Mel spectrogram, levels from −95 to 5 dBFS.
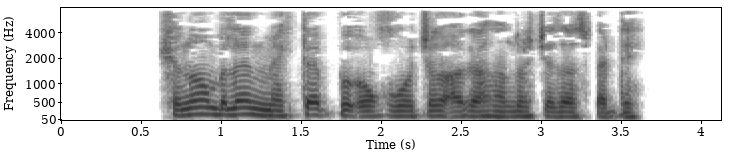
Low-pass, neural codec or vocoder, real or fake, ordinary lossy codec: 7.2 kHz; vocoder, 44.1 kHz, 80 mel bands, Vocos; fake; MP3, 32 kbps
